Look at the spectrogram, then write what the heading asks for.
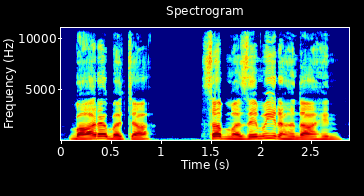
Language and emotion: Sindhi, neutral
